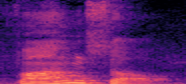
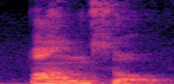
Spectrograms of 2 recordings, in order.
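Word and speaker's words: 防手: Now, really, I believe this is not the correct way to say this, because this is a fangso. But you will usually, in English, people, because of the Cantonese influence, they will talk about it as bangso.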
